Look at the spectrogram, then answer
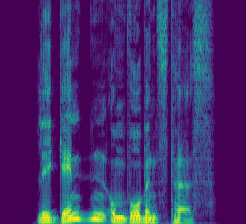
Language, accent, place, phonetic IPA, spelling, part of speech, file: German, Germany, Berlin, [leˈɡɛndn̩ʔʊmˌvoːbn̩stəs], legendenumwobenstes, adjective, De-legendenumwobenstes.ogg
- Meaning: strong/mixed nominative/accusative neuter singular superlative degree of legendenumwoben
